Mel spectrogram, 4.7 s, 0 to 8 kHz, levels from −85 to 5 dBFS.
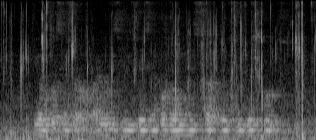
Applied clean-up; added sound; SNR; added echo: none; Cat; 6 dB; reverberation time 0.7 s.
